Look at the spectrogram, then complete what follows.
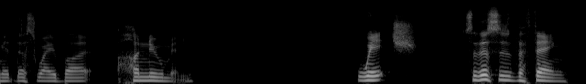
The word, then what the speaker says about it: Hanuman: But the pronunciation of Hanuman, the correct pronunciation is Hanuman.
